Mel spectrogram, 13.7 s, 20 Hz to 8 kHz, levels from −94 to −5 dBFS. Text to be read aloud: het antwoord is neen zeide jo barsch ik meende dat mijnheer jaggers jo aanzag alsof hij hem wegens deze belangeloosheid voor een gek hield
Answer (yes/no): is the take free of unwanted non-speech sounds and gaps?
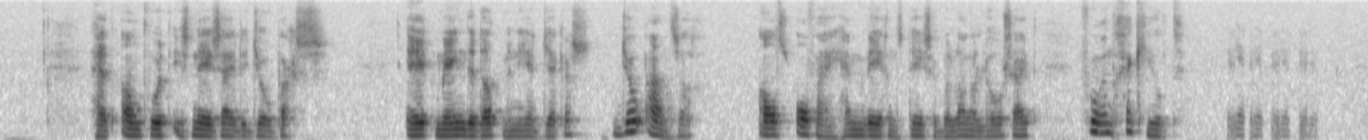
no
